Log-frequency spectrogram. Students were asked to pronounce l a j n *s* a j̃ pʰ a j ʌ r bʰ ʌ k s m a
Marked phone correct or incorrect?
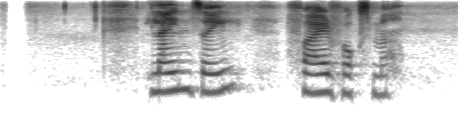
incorrect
